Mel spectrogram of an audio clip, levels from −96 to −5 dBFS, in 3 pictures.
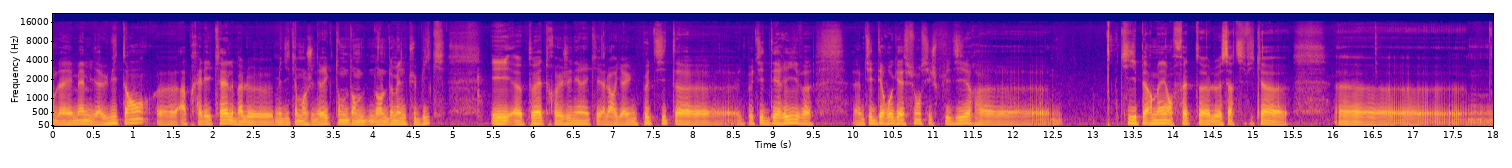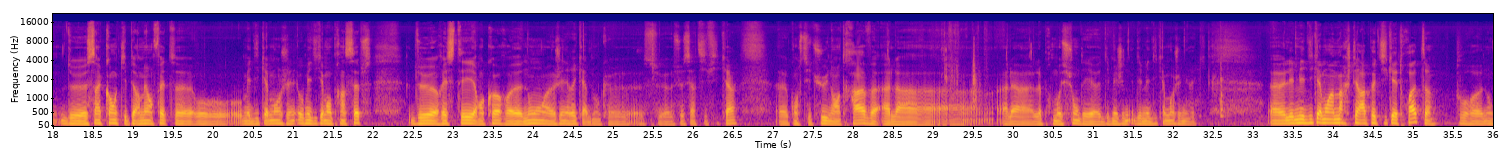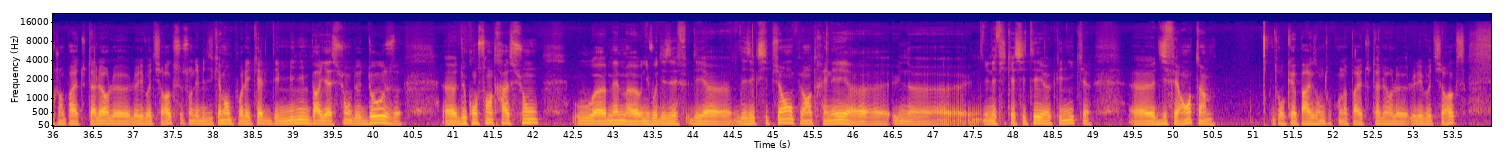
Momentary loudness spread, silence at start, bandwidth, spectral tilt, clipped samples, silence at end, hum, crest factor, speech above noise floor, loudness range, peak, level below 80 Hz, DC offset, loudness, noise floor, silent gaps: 12 LU; 0 s; 17 kHz; -6.5 dB/octave; under 0.1%; 0 s; none; 16 dB; 28 dB; 4 LU; -6 dBFS; -48 dBFS; under 0.1%; -22 LUFS; -49 dBFS; none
